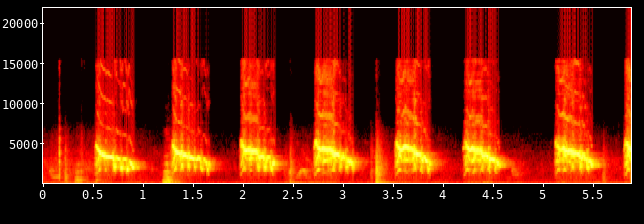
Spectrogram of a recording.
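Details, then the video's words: White-rumped shama singing actively: harsh, scratchy notes that drop in pitch, repeated at a steady pace about every three-quarters of a second. "Murai Gacor Full Durasi"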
